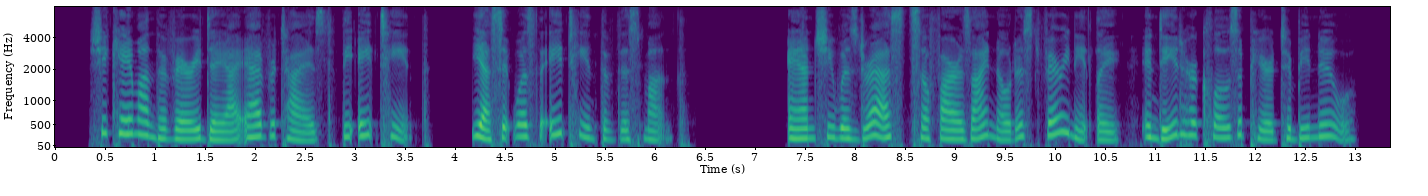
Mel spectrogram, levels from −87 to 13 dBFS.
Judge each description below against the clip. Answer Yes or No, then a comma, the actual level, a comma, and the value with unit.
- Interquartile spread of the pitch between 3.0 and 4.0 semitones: No, average, 4.7 semitones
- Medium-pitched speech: No, high, 215 Hz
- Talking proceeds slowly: No, average, 160 wpm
